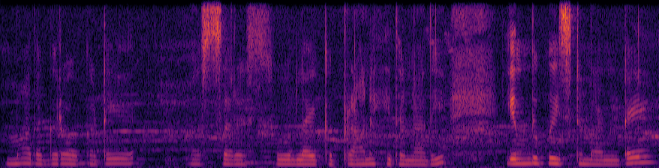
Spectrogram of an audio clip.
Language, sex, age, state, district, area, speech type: Telugu, female, 18-30, Telangana, Mancherial, rural, spontaneous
